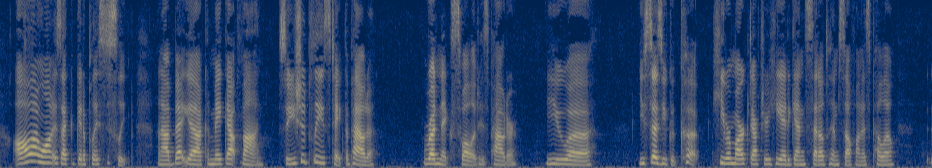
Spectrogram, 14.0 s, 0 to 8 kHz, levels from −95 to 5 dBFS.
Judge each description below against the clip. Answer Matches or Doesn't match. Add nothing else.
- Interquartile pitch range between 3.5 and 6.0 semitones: Doesn't match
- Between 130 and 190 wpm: Doesn't match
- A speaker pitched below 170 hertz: Doesn't match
